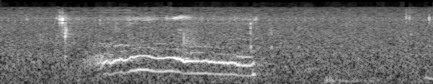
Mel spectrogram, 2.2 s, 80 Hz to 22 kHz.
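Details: Hungry 5-week-old Seal Point Himalayan kitten Madeline Rose, a spoiled only kitten from her litter, lets out a clear plaintive meow indoors, rising then sliding down over most of a second. A softer low cry follows in a quiet room.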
